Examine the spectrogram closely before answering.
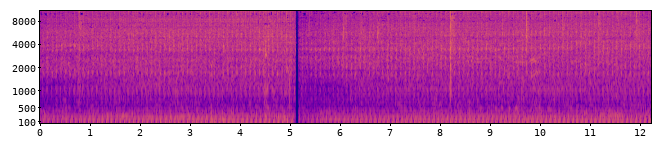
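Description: An engine running steadily with a fast, even pulsing throb. It cuts out for an instant about five seconds in, and there is one sharp click a little after eight seconds.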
